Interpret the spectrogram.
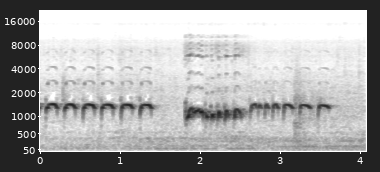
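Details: Local zebra doves calling back and forth: a run of short, mellow whistled notes, then a louder rolling, quavering trill, followed by more quick repeated coos that fade out.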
